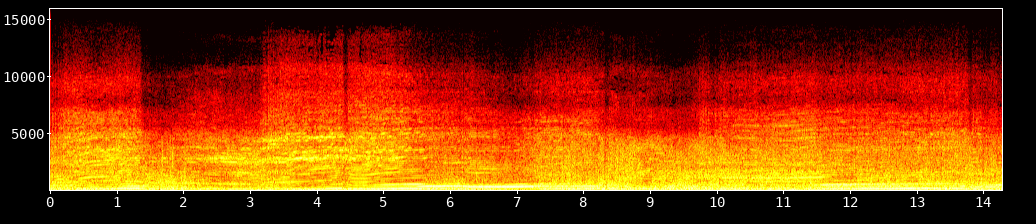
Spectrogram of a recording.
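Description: Pit bike engine revving hard under way, its pitch climbing as it accelerates and dropping back at gear changes and off the throttle, several times over.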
